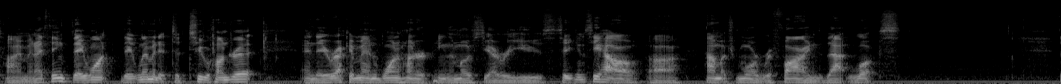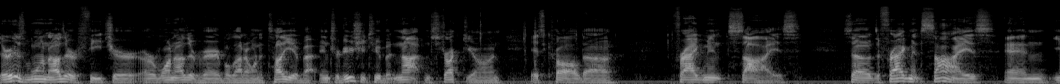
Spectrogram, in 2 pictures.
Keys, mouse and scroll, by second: 0.5 1, 1.0 Delete, 1.4 KP_0, 2.7 F5, 4.8 scroll up 2, 6.5 scroll down 2, 10.1 click, 12.2-13.6 drag, 14.2 click, 15.9 shift+4, 17.4 f, 17.9 s.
